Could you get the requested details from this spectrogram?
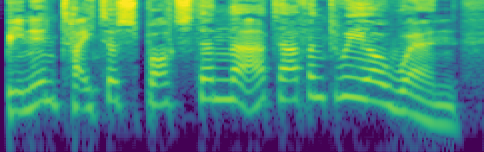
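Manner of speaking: cocky Welsh soldier brushing it off; a hint of Welsh lilt, high and jaunty; Welsh accent. A narrator's reading. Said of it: "in his impossible accent".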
